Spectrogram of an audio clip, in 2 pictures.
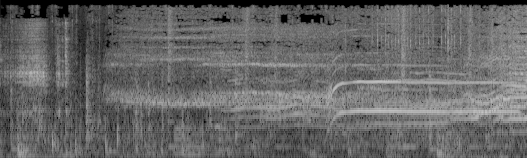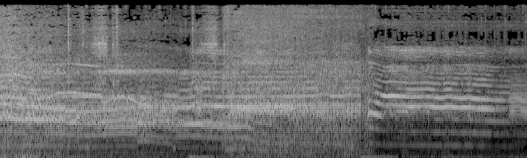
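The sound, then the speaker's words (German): Many clocks scream at once in a loud, dense chorus of overlapping high-pitched wails that rise and waver for about nine seconds before cutting off abruptly. “Ich bin schreiende Uhren gewöhnt.”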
